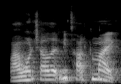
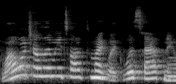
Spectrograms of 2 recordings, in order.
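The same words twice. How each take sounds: First: Said in the usual way. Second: The upset version, pushed up and rushed; upset demand. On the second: Retold or imitated. To her parents, a high, fast upset demand. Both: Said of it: "I was upset".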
